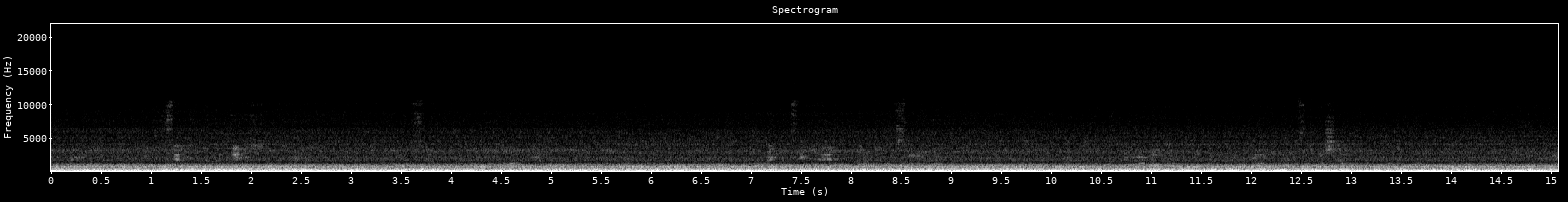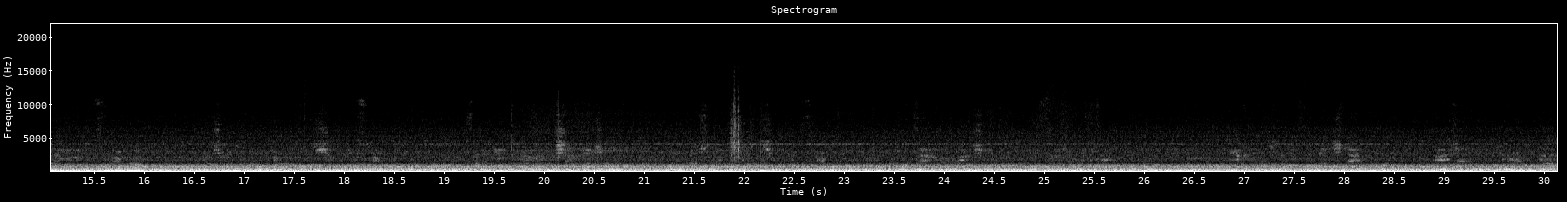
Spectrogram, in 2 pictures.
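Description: Steady engine and road noise heard inside a car's cabin while it drives along an expressway, growing somewhat quieter about halfway through as the car slows in heavy traffic.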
